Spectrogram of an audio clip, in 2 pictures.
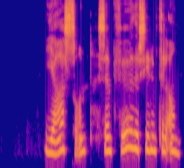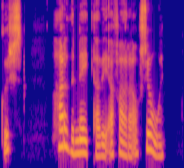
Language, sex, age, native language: Icelandic, female, 50-59, Icelandic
